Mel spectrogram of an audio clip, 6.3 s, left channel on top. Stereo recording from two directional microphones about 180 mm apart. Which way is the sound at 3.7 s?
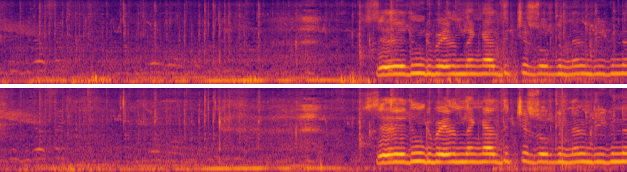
5° left (ahead or behind).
